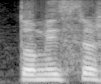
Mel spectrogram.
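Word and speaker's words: তমিস্রা: তমিশ্রা শব্দের যথাযথ উচ্চারণ হবে তমিশ্রা, এই যে রফলা আছে, সুতরাং দেখো তমিশ্রা, এটা ডাবল হবে, তমিস তারপরে রা, তমিশ্রা।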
